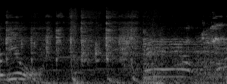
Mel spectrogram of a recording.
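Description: Faint basketball game broadcast audio: a commentator's voice, then a couple of held musical notes.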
